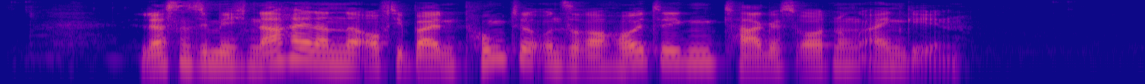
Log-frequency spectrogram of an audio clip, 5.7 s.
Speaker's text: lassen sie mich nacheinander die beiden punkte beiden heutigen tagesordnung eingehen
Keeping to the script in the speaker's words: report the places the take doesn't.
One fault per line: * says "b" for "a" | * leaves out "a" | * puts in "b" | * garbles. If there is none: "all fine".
* puts in "auf"
* says "unserer" for "beiden"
